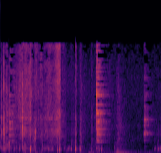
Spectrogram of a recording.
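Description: Light clinks of cutlery and dishes, with short rustles of a paper food wrapper being opened.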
